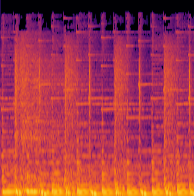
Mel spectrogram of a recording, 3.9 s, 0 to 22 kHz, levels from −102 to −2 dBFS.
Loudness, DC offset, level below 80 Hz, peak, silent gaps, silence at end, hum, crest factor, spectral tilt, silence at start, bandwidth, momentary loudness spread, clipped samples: -21 LUFS; under 0.1%; -24 dBFS; -4 dBFS; none; 0 s; none; 14 dB; -4.5 dB/octave; 0 s; 17 kHz; 3 LU; under 0.1%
